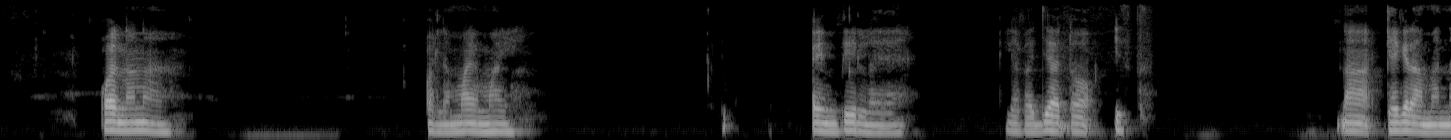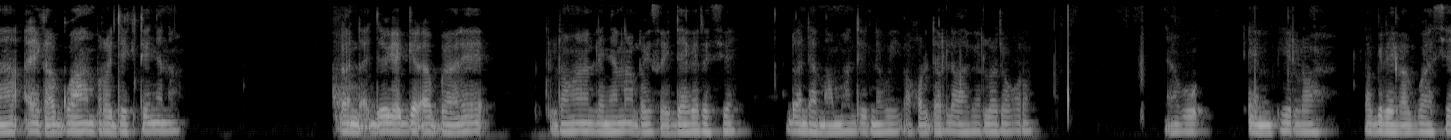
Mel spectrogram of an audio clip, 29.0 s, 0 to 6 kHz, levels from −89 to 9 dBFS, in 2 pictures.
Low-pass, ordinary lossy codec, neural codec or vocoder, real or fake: 5.4 kHz; none; none; real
